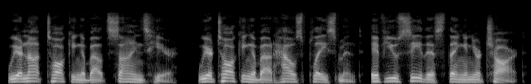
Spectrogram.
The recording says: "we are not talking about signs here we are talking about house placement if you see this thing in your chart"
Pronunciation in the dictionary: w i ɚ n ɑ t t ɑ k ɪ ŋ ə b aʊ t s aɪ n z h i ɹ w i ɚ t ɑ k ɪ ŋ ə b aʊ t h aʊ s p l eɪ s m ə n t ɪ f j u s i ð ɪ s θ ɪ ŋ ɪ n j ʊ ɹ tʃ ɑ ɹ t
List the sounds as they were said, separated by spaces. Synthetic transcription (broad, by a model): w i ɚ n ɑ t t ɑ k ɪ ŋ ə b aʊ t s aɪ n z h i ɹ w i ɚ t ɑ k ɪ ŋ ə b aʊ t h aʊ s p l eɪ s m ə n t ɪ f j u s i ð ɪ s θ ɪ ŋ ɪ n j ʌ ɹ tʃ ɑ ɹ t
